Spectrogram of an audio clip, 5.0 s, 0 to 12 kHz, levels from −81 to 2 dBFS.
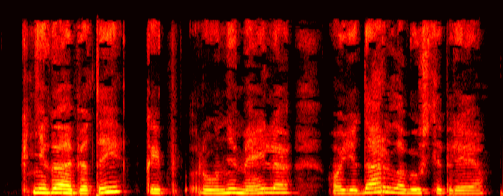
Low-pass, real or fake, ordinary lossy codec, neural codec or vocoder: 10.8 kHz; fake; AAC, 32 kbps; vocoder, 48 kHz, 128 mel bands, Vocos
